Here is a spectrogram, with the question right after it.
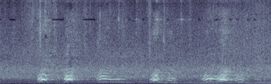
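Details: Bulldog barking at a dog park: a run of short, high, yelping barks, about six in under four seconds, some doubled, with faint background hum.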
